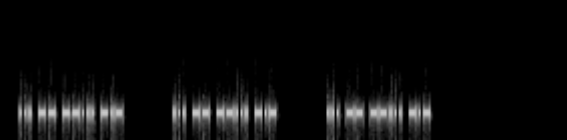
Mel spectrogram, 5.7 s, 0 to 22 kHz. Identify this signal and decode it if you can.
Morse code, heard as a keyed tone, about 47 wpm, 700 Hz. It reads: SM7K SM7K SM7K
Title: DXCC-100 Call Signs - 4 Characters - Repeated 3x - 50wpm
